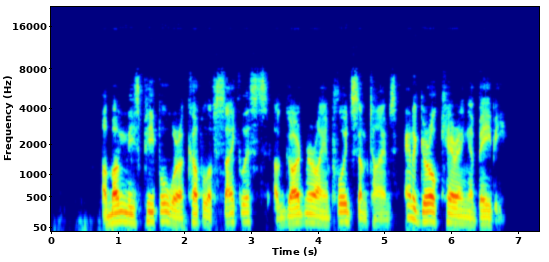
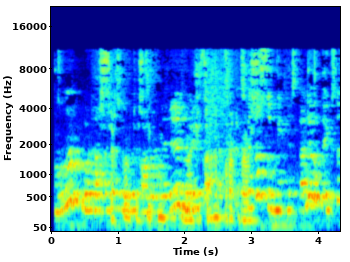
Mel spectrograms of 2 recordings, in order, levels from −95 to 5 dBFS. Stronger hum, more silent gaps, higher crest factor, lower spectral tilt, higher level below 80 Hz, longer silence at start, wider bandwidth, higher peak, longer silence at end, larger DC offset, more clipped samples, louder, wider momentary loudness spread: neither; first, 5.24-5.29 s vs none; about the same, 20 dB vs 16 dB; about the same, -5 dB/octave vs -5 dB/octave; second, -62 dBFS vs -54 dBFS; first, 0.75 s vs 0.05 s; second, 7.6 kHz vs 11.5 kHz; first, -2 dBFS vs -8 dBFS; first, 0.65 s vs 0 s; neither; neither; about the same, -22 LUFS vs -24 LUFS; first, 12 LU vs 4 LU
